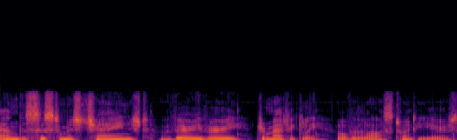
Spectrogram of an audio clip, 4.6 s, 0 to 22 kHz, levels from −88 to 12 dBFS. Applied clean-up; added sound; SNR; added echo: none; none; none; none.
